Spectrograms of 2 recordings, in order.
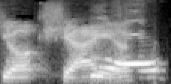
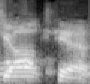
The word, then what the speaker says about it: Yorkshire: will know because of the little dog you pronounce yorkshire but it's yeah it's yorkshire how are we pronouncing england yeah so that's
